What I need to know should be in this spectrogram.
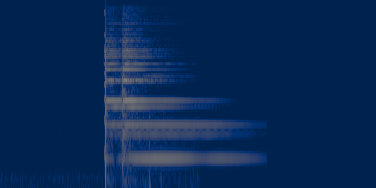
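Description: A bright chiming jingle rings out and fades.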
